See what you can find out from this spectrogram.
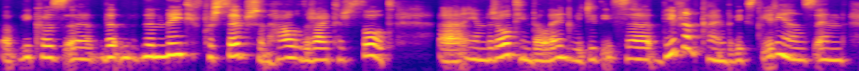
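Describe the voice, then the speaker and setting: A woman's voice: on the high side, gravelly, dark tone. Reflective woman, Armenian native speaker. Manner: halting, many fillers and restarts; reflective, thoughtful. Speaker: literature video presenter. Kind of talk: unscripted literary talk.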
